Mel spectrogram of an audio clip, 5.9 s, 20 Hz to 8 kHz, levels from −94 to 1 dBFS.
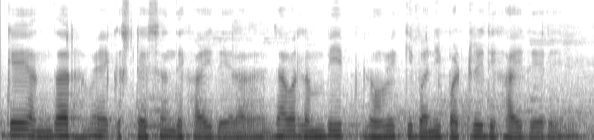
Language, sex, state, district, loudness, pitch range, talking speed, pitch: Hindi, male, Uttar Pradesh, Varanasi, -27 LUFS, 110-120 Hz, 190 wpm, 115 Hz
